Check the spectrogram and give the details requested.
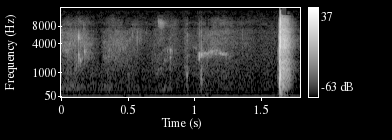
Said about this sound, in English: That was me slapping my thighs. Ooh, let me slap my thighs with the body milk on my hands.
